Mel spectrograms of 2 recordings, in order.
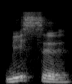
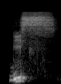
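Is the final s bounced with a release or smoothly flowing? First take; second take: bounced; flowing. First: The final s is bounced with an extra release. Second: The final s flows smoothly without bouncing. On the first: The speaker calls it wrong. "jangan dipantulkan" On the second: The speaker calls it right. "tapi dialirkan"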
